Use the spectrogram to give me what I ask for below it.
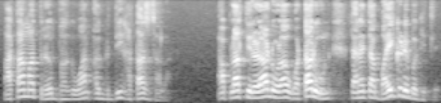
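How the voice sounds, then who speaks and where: A man reading a humorous story aloud in a lively, expressive narrating voice. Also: fairly high pitch, normal speed.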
